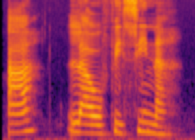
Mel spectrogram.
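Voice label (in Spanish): a La Oficina, spanish, female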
